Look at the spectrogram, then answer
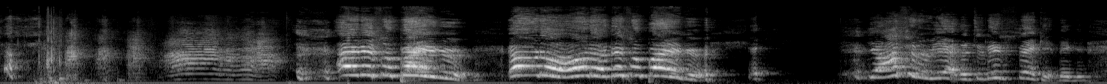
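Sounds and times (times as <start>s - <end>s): man's high laughing cry: 0.0s - 4.4s.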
